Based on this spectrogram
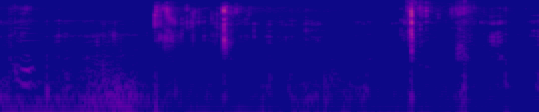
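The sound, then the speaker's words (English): Chewing of a mouthful of jambalaya from BJ's topped with a very hot sauce during a food challenge: a few wet, slightly crunchy bites and squishes in uneven rhythm, fairly quiet, with no talking. “But this jambalaya is already hot as fuck.”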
